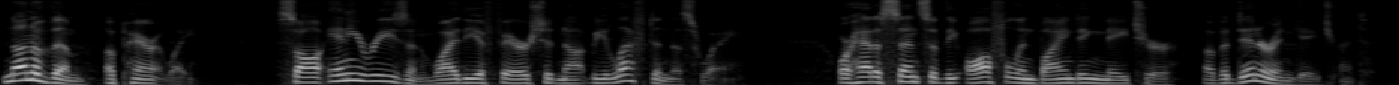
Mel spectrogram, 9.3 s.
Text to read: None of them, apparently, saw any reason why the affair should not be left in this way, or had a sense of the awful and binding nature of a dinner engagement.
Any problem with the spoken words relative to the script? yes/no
no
